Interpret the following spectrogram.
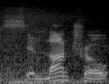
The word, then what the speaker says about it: cilantro: do not forget it I say cilantro ice Cylon as in cilantro not silent I say listen sandre not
